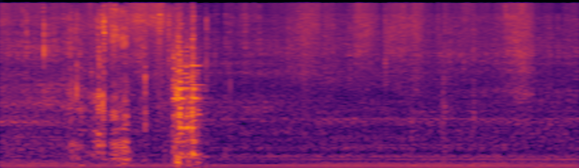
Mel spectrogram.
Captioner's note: metal clanks; wood thuds; wood clatters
